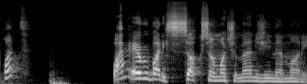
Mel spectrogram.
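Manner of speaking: a disbelieving cry at broke coaches; exasperated disbelief. Retold or imitated. Coach recalling his reaction to broke coaches, with exasperated disbelief.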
